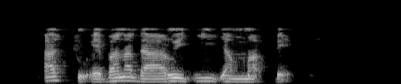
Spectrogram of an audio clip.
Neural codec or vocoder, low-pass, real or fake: none; 5.4 kHz; real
